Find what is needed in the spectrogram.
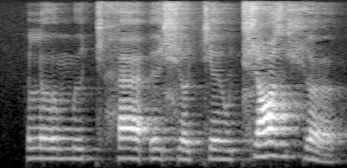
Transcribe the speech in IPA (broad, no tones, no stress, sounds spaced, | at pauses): l ɵ m ʉ c h æ ʔ e ɕ œ c e u̯ t͡ɕ ɑ z ç œ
